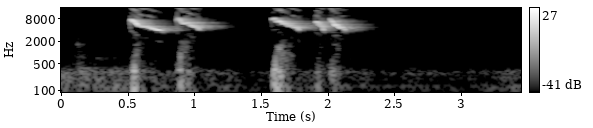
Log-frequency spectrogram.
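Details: Mountain white-eye (buxtoni) in energetic wild-style calling toward a rival, 16/8/22: two pairs of shrill falling whistles, each pair about half a second apart, then a fifth note begins; quiet low hum between.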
